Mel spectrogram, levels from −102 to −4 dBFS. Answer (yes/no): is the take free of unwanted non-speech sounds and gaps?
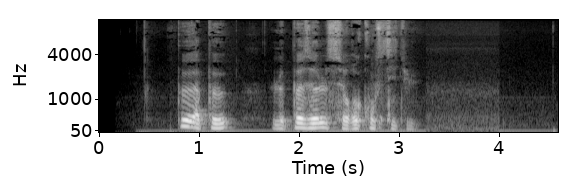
yes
